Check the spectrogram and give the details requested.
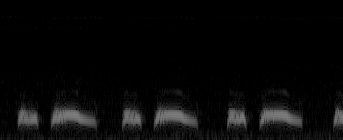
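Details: Decoy spotted dove in Gia Lai, Vietnam, used for trapping: steady alternation of a short coo and a longer, drawn-out falling coo, paired about once a second, with a faint low rumble underneath.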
